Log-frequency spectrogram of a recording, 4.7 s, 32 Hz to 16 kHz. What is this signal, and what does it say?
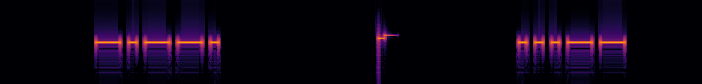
Morse code, heard as a keyed tone, about 22 wpm, 700 Hz. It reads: <KN> 3
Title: Single Character (Letter:Number:Punctuation:Prosign) 22wpm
